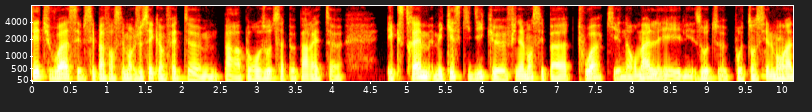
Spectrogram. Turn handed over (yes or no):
no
